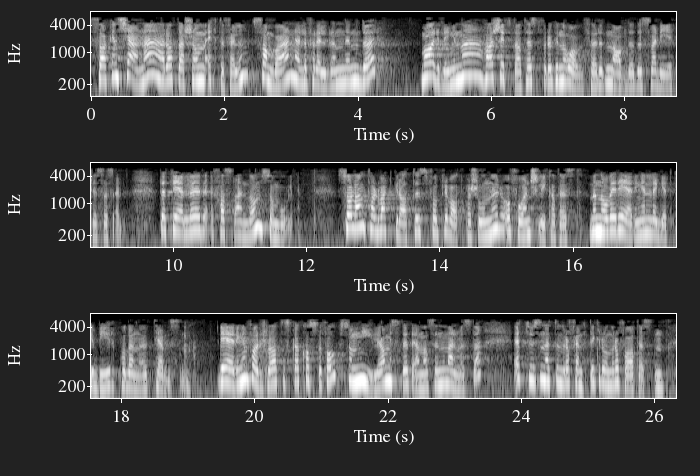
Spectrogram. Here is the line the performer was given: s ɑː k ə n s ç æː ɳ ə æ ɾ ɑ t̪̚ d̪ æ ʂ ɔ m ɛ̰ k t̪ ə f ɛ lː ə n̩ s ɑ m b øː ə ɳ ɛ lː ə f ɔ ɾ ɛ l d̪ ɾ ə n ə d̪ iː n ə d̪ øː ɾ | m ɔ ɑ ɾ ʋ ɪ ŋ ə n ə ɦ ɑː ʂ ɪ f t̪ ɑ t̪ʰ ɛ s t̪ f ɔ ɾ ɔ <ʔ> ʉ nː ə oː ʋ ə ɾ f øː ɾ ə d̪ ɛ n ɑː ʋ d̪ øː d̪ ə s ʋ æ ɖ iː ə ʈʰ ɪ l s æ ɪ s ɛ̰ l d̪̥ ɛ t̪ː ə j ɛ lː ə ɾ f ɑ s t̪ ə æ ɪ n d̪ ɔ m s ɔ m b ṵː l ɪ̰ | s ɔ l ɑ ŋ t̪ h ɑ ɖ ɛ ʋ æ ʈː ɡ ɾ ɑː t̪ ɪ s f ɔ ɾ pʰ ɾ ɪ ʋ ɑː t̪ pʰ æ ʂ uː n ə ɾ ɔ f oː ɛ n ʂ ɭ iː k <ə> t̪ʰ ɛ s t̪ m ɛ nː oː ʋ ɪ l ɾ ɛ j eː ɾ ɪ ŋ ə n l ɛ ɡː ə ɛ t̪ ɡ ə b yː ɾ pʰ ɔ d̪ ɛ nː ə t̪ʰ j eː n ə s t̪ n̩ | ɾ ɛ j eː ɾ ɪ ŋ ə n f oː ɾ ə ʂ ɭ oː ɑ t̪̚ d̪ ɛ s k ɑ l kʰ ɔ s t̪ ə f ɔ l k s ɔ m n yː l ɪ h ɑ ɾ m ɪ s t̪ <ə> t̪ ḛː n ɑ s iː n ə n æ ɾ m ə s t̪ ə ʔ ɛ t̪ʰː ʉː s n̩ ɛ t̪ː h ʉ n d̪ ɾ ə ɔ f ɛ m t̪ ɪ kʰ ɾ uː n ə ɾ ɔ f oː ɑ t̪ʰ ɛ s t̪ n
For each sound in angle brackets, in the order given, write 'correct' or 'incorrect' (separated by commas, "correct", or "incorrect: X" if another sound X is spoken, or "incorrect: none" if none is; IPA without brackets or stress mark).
incorrect: k, incorrect: ɑ, correct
